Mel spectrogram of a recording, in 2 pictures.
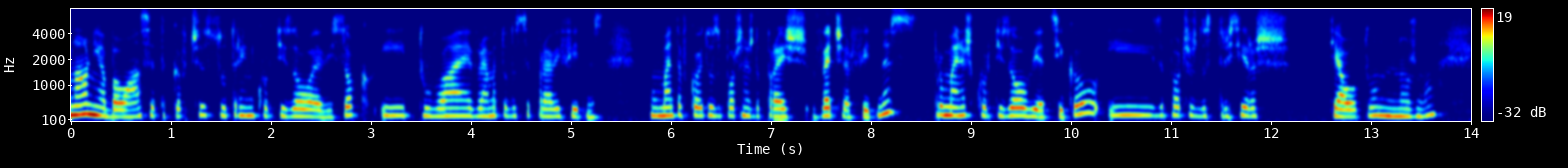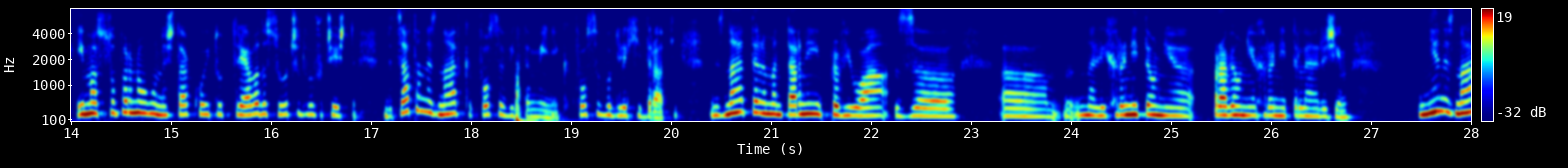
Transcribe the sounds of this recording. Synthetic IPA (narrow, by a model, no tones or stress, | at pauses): nalˠnijəbɐlˠansɛt̪ɐkɤft͡ʃɛsut̪ɾinkoɾt̪izɔlˠɛvisɔkit̪ovaɛvɾɛmɛt̪od̪ɐsɛpɾavifit̪nɛsfmomɛnt̪əfkɔjt̪ʊzɐpɔt͡ʃnəʒd̪ɐpɾaviʃvɛt͡ʃɛɾfit̪nɛspɾomɛnʲɐʃkoɾt̪izɔlˠʊvijət̪sikəlˠizɐpɔt͡ʃvəʒd̪ɐst̪ɾɛsiɾəʃ | t̪ʲalˠot̪onuʒnoiməsupɛɾmnɔɡʊnɛʃt̪akoit̪ʊt̪ɾʲjabvəd̪ɐsɛut͡ʃət̪vəfʊ̥t͡ʃiliʃt̪ɛd̪ɛt̪sat̪ənɛznajət̪kɐkvɔsəvit̪ɐminḭkɐ̥kvɔsəvəɡlɛxid̪ɾat̪inɛznajət̪ɛlɛmɛnt̪aɾnipɾɐvilˠazɐ | nɐlixɾɐnit̪ɛlˠniəpɾavilˠnijəxɾɐnit̪ɛlɛnɾɛʒim | niɛnɛznaɛ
